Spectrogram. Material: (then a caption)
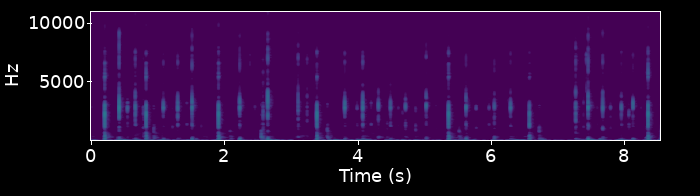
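Plastic. A compact RGB-lit mechanical keyboard with a translucent plastic case and plastic keycaps sits on a desk and is typed on steadily with the bare fingertips of both hands. It gives a quick, uneven run of short, dry keystroke clicks, each pairing a low thud with a bright plastic clack that dies away almost instantly.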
